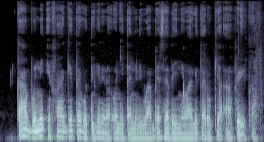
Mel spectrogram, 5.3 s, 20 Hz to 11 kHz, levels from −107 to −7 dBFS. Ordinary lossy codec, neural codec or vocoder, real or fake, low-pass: none; none; real; none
